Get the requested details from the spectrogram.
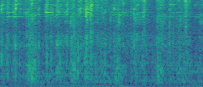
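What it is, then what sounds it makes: Jingling metal zipper pull rings. A Trakke Eigg waxed canvas sling bag is shaken so its metal ring zipper pulls bang against each other, making a steady, bright metallic jingling and clinking. The rings are judged too noisy, rattling loudly whenever the bag moves; spacing the zippers apart makes them only a little quieter.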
